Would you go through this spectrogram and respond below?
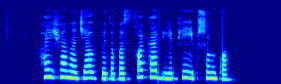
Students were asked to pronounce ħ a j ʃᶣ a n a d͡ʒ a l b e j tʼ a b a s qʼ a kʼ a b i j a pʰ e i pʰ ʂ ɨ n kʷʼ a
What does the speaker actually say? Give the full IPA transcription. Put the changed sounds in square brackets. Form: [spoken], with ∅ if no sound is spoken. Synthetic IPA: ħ a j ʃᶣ a n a d͡ʒ a l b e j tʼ a b a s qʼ a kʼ a b i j a pʰ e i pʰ ʂ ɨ [m] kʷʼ a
